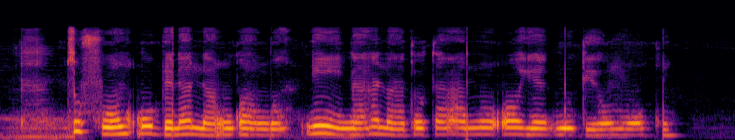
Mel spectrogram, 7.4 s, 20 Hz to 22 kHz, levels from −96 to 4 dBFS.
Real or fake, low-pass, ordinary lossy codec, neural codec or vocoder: fake; 9.9 kHz; none; codec, 44.1 kHz, 3.4 kbps, Pupu-Codec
